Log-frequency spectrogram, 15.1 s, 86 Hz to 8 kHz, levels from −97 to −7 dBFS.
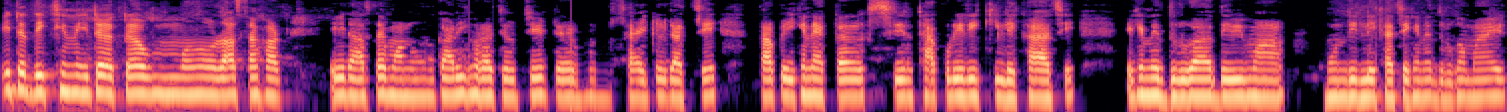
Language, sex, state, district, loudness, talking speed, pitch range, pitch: Bengali, female, West Bengal, Kolkata, -18 LUFS, 145 wpm, 160-175 Hz, 165 Hz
